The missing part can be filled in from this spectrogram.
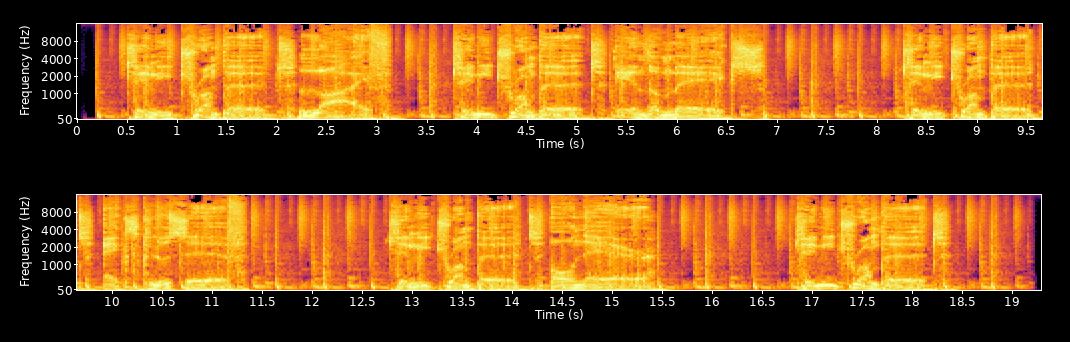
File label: JINGLES pack Voice Only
